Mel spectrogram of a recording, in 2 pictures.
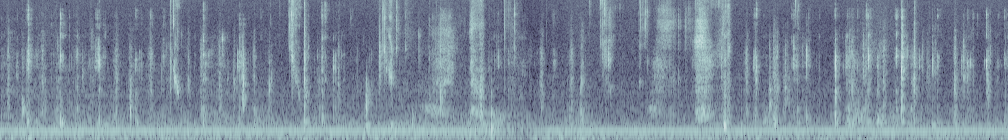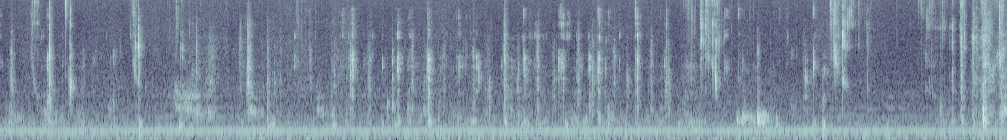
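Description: Close-miked biting and chewing of a strawberry-topped whipped-cream donut and fresh strawberries: many irregular wet mouth clicks and smacks. A steady low hum runs underneath.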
